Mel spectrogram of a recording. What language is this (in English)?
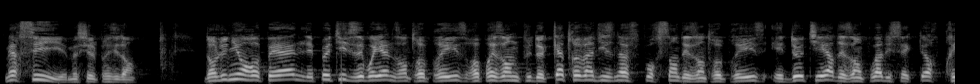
French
